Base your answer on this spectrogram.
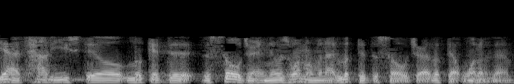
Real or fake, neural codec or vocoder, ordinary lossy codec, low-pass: fake; vocoder, 24 kHz, 100 mel bands, Vocos; MP3, 16 kbps; 3.6 kHz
